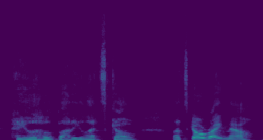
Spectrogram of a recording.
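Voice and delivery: high, hushed hurrying; urging Hap. Acted. Hap hurrying a little buddy away, urging. Hap urges companion to leave.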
